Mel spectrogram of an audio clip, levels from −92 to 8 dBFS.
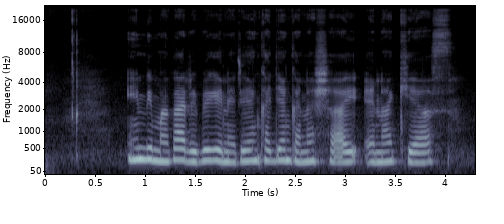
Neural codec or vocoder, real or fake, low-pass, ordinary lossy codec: none; real; none; none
